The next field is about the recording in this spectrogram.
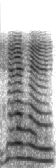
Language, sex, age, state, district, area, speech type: Bengali, female, 45-60, West Bengal, North 24 Parganas, urban, conversation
